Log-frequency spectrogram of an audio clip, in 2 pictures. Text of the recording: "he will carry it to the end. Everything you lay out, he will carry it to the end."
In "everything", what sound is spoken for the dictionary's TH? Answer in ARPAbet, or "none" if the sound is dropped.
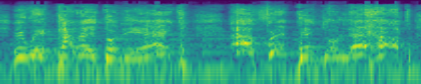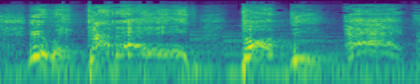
T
